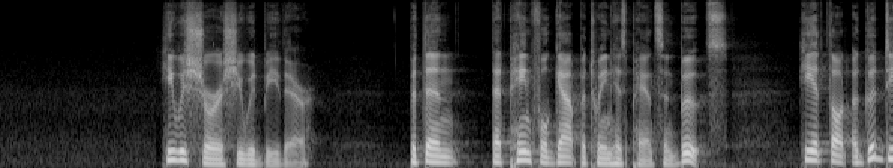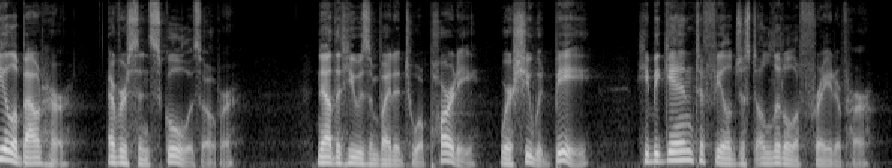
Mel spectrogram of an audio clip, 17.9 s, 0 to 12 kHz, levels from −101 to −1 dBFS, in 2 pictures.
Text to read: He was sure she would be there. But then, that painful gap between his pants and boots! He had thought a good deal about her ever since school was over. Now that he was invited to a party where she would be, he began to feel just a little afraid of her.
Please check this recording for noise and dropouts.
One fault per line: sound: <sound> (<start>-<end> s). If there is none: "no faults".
no faults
